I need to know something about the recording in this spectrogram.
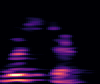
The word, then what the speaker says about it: Worcester: It's spelled Worcester. That's Worcester. Exactly. It's Worcester, Mass. Not Worcester, which we like to call it that down here because it pisses everybody off up in Boston.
